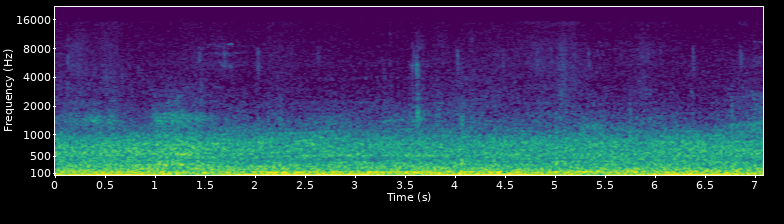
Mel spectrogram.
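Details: 1966 Ford Ranchero, factory V8 with manual choke, cranked while holding the gas and working the choke: low, steady churning of the starter turning the engine over for several seconds without ever catching. Crank, no start.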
